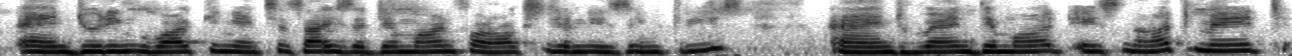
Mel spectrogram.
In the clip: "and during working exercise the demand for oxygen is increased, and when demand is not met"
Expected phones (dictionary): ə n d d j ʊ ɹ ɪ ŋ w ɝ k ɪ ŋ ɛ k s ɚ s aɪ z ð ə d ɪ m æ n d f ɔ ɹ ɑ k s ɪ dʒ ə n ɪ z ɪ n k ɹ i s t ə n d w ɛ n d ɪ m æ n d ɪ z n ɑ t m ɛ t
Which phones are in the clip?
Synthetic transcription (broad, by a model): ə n d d j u ɹ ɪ ŋ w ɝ k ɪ ŋ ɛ k s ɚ s aɪ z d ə d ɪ m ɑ n d f ɔ ɹ ɑ k s ɪ dʒ ə n ɪ z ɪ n k ɹ i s ə n d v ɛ n d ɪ m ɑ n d ɪ z n ɑ t m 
